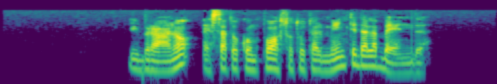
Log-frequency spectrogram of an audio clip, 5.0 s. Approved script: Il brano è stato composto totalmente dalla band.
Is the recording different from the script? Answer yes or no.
no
